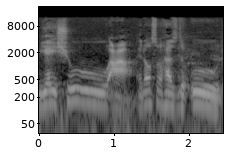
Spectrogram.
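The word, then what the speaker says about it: ܝܫܘܥ: It's pronounced Yeshua. Yeshua. Yeshua HaMashiach.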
